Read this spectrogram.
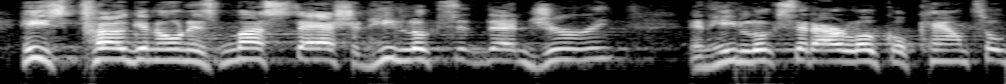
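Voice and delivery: ordinary talk

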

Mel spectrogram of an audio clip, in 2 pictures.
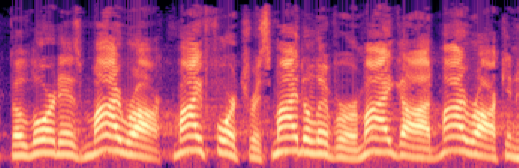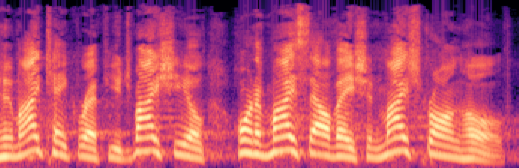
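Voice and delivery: loud, high proclamation of the psalm; full-force preaching. Acted. Pastor declares David's psalm to the church, preaching loud. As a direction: proclaim every word to the back row.

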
